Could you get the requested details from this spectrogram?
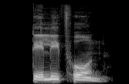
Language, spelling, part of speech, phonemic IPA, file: Bengali, টেলিফোন, noun, /ʈe.li.pʰon/, LL-Q9610 (ben)-টেলিফোন.wav
- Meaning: telephone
